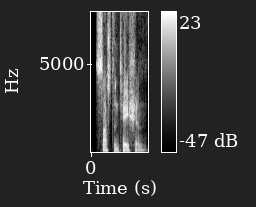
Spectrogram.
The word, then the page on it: sustentation: American English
